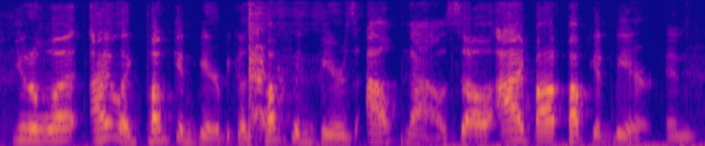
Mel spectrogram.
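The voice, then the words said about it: Impression of a co-host. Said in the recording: “that's a wonderful impersonation of me ... Sounded like me.”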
